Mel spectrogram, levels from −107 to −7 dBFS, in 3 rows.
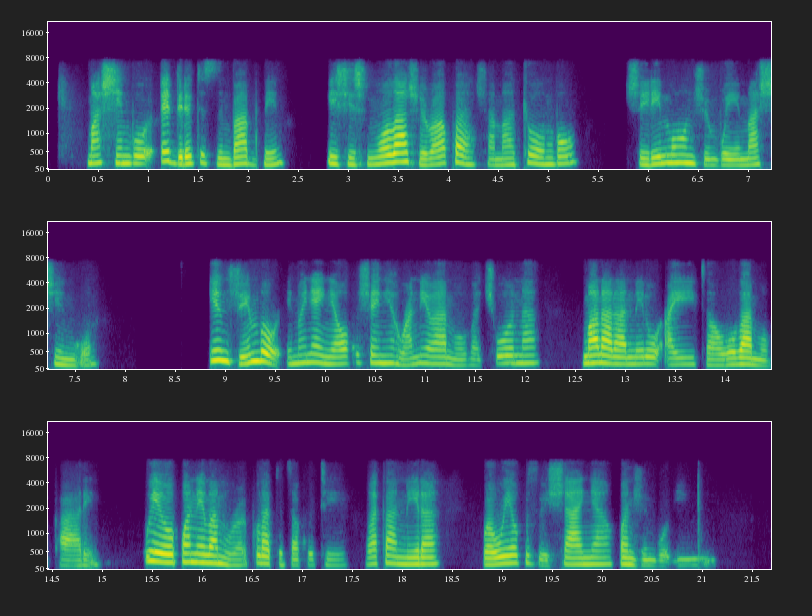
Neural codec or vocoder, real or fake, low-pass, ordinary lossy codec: codec, 16 kHz, 0.5 kbps, X-Codec, HuBERT features, trained on balanced general audio; fake; 7.2 kHz; Opus, 24 kbps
